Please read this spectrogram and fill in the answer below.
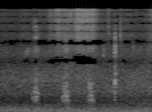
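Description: Piglet giving soft, short grunts, about four in two seconds, while rooting in straw.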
